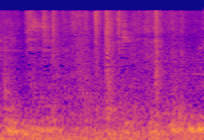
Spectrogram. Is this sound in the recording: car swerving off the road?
no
